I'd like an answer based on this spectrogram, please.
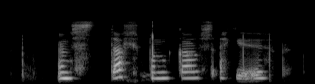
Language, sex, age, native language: Icelandic, female, 9, Icelandic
